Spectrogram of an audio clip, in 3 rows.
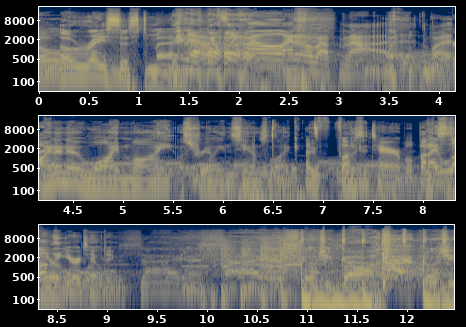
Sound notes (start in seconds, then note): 3.8 Australian accent; 10.9 outro music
